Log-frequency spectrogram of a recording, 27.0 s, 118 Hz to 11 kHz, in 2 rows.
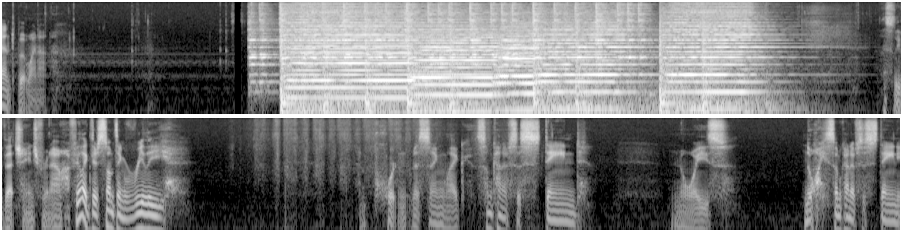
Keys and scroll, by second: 3.5 space, 11.3 space, 12.8 super+s.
